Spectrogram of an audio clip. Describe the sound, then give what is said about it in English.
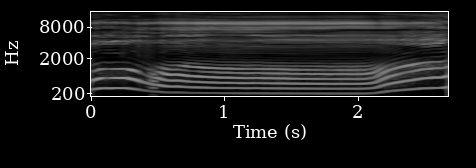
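A voice imitates a humpback whale call: one long, loud, moaning tone that swoops down, holds low and steady for over a second, then glides back up, with no other talk. “whales are some interesting cats. I mean, what do they do besides swim around and go?”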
